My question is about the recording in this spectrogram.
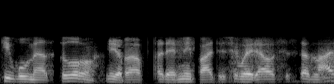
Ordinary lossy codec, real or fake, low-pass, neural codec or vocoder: AAC, 16 kbps; fake; 3.6 kHz; codec, 16 kHz, 0.8 kbps, ZipCodec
